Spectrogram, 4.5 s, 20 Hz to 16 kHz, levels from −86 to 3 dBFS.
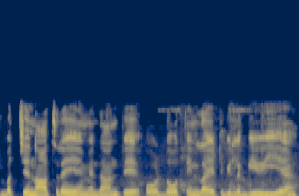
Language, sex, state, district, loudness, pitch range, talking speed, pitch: Rajasthani, male, Rajasthan, Churu, -17 LUFS, 115-125 Hz, 185 wpm, 120 Hz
